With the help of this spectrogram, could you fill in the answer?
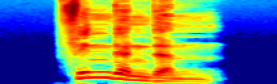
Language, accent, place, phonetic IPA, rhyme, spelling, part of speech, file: German, Germany, Berlin, [ˈfɪndn̩dəm], -ɪndn̩dəm, findendem, adjective, De-findendem.ogg
- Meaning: strong dative masculine/neuter singular of findend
